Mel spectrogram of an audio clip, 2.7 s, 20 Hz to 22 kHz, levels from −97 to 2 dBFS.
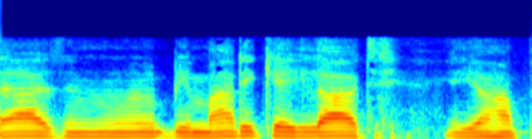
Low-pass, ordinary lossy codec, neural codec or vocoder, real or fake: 7.2 kHz; AAC, 48 kbps; codec, 16 kHz in and 24 kHz out, 0.6 kbps, FocalCodec, streaming, 4096 codes; fake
